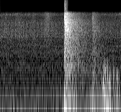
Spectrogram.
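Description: Steady outdoor background hiss, broken about a second in by one short, loud burst of noise that fades within a quarter of a second.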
